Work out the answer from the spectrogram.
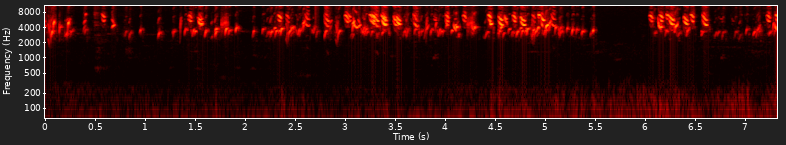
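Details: European goldfinches singing as a group, a busy stream of high, liquid twittering notes and short buzzy trills that swells midway and breaks off briefly before resuming; soft low rumble beneath.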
